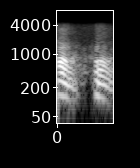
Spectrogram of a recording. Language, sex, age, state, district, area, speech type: Malayalam, male, 60+, Kerala, Malappuram, rural, conversation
